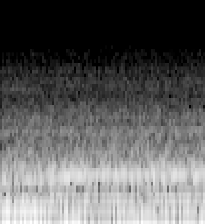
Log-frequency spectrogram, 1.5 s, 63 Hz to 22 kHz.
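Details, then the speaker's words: 1997 Chevrolet Camaro RS, 3.8L V6, after the cracked coil pack was replaced: pulls strongly and evenly during a 0-60 run up a hill, with no stumble or misfire and no check engine light. Normal acceleration under load. "no more misfire yeah buddy all right 0 to 60 up a hill here we go no more misfires"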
